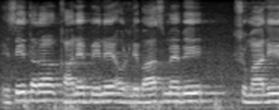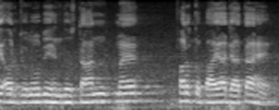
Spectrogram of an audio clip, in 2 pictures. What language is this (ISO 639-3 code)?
urd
